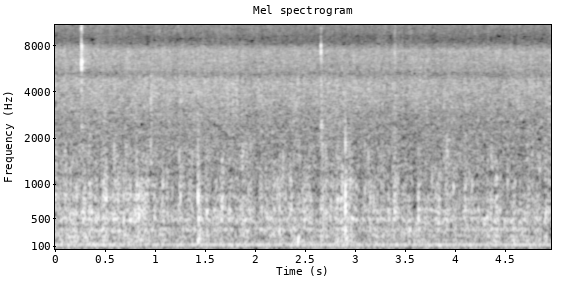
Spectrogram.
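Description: Large pot of water at a rolling boil, bubbling steadily, with a few light clicks.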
